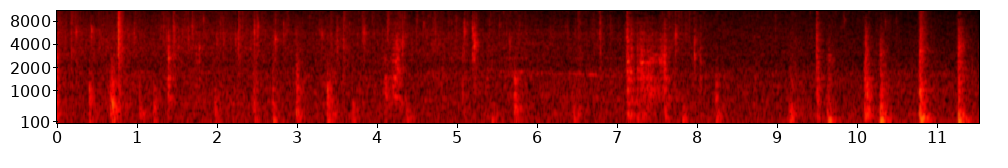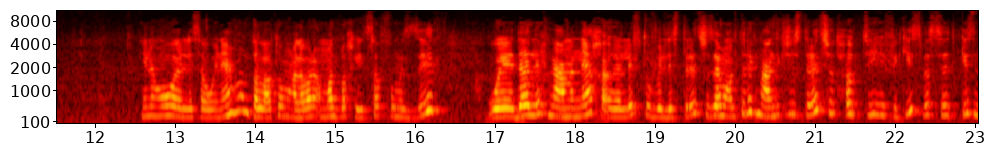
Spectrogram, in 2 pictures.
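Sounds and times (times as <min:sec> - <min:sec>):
patties sizzling in oil: 0:00.0 - 0:11.3, 0:17.7 - 0:23.0.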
